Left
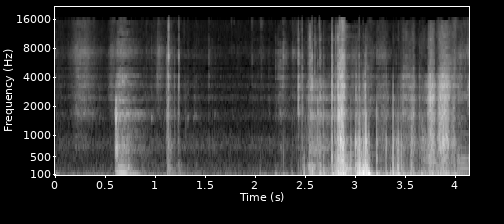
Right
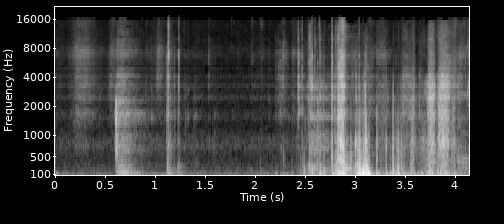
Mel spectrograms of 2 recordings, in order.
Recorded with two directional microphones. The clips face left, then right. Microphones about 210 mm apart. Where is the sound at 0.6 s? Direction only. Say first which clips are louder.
Left 4 dB; 35° left (ahead or behind).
